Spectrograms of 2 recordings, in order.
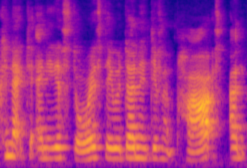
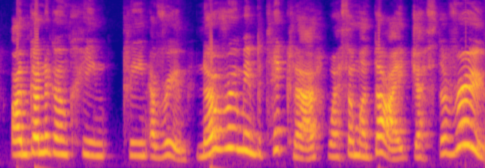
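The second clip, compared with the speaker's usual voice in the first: loud, raised voice for everyone to hear; 4 semitones higher, 6 dB louder than usual. Reviewing a book, retelling Molly's line after she was told to hush: imitating Molly saying it loudly. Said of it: "And then she says really loudly".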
